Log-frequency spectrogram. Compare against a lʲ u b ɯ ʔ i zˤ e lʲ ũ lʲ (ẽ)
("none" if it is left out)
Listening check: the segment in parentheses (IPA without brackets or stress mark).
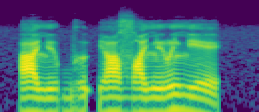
e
